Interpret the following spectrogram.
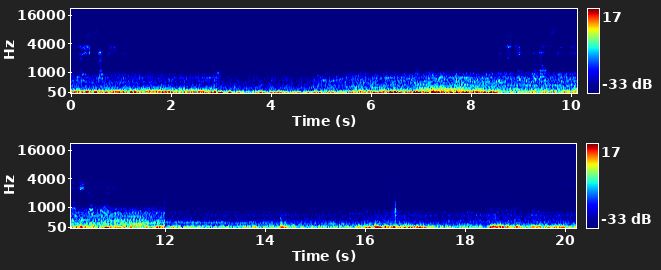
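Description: Motorhome driving on the road, heard from inside the cab as a steady low rumble of engine and tyres. The level changes abruptly about three seconds in, again about twelve seconds in, and rises again near the end.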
